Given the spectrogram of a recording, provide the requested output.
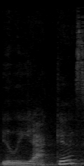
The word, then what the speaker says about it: iliacus: Number two on the inside of the ilium is the iliacus. If you pronounce it that way, you will spell it correctly.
